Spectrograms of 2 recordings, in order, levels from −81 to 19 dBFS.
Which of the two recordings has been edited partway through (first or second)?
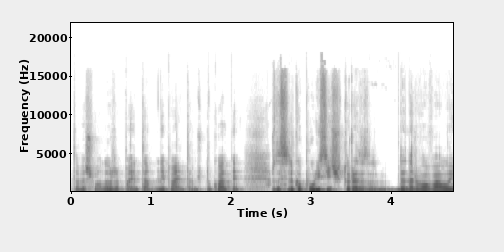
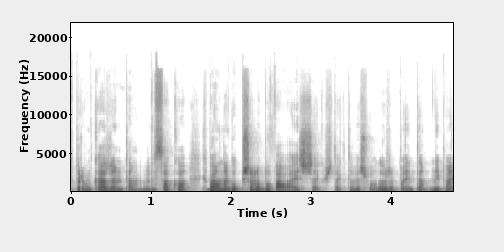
first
